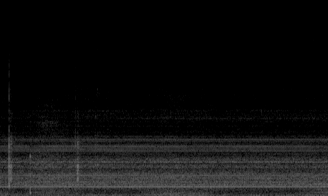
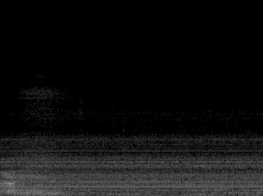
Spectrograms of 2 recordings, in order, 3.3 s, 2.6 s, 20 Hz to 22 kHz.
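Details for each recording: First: OQO Model 2 ultra-compact PC (2007, not the SSD version) running Notepad. Its spinning hard drive makes a constant soft whir with a thin high whine. The weak CPU is always working hard, so the machine is noisy. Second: OQO Model 02 UMPC with a 1.2 GHz VIA C7-M CPU and a rotating hard drive (not the SSD version), CPU always working hard: steady airy hiss with a faint high whine, no clicks or grinding; normal hard drive and fan noise.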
